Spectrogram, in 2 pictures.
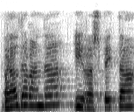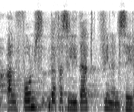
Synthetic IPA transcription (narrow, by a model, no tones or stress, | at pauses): pəɾalˠt̪ɾəβ̞and̪ə | irəspek̚t̪əːlˠfonzd̪əfəsilit̪at̪finənseɾə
